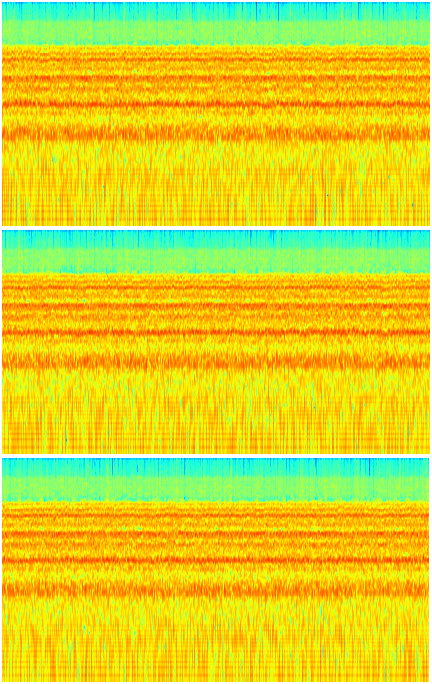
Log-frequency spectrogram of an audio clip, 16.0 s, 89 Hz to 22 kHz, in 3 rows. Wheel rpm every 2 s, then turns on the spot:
210, 210, 210, 210, 210, 210, 210, 210.
none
